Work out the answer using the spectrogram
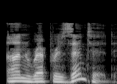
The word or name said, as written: unrepresented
